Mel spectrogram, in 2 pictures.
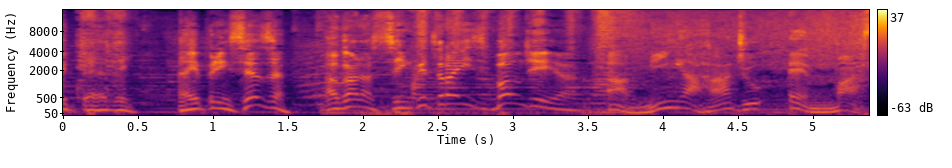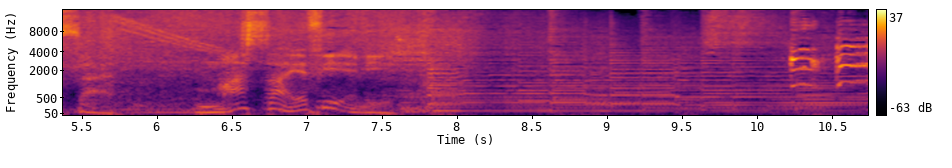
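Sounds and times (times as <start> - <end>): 
speech: 0.0 - 8.1
music: 0.0 - 10.7
rooster crowing: 10.2 - 10.7.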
